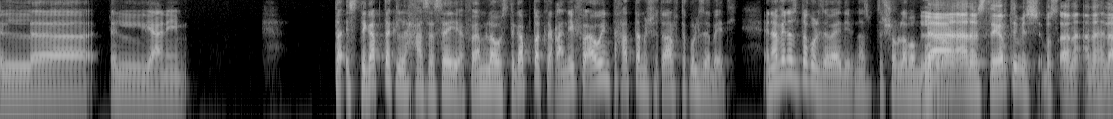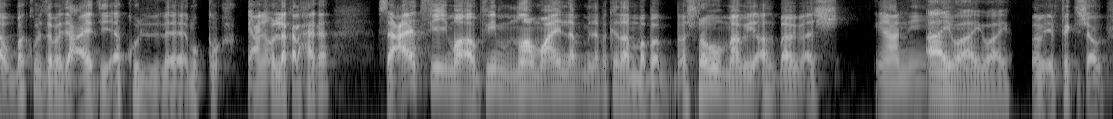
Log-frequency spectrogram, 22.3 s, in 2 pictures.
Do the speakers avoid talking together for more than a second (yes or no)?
yes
